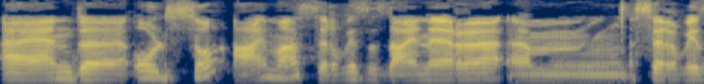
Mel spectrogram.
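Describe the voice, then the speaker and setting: A woman with an Italian accent and fairly even intonation. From Italy, Milan. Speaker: service designer and live co-host. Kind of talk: casual live-stream chat. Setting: social media live stream. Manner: hesitant, many fillers.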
